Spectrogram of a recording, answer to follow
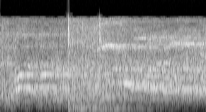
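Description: Futsal ball struck with two sharp knocks about a third of a second apart, a hard shot on goal, over raised voices in the hall.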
